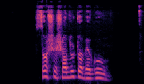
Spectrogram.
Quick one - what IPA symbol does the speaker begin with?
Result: s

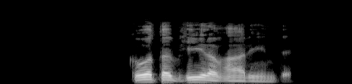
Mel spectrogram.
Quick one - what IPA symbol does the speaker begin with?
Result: k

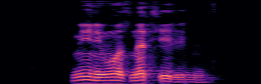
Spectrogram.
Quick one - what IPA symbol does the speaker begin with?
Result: m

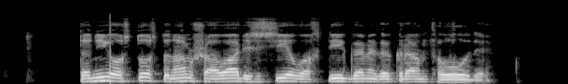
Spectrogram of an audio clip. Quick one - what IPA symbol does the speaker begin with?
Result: t̪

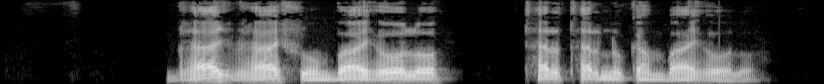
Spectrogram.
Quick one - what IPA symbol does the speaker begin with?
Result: b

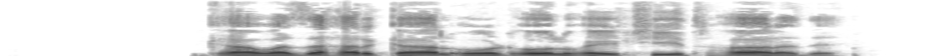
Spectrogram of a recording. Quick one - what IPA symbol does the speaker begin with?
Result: ɡʱ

